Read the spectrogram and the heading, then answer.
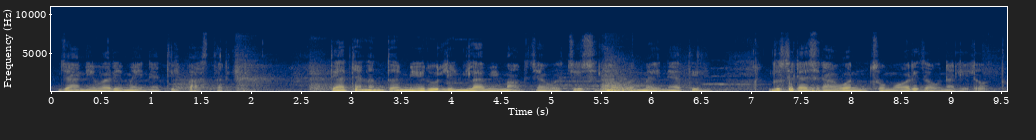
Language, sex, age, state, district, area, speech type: Marathi, male, 30-45, Maharashtra, Satara, rural, spontaneous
